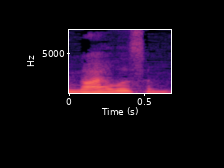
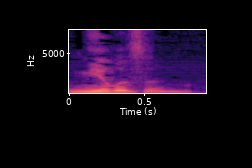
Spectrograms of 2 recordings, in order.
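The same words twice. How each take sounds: First: "nihilism" said as NIGH-uh-liz-um; alternate pronunciation. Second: "nihilism" said as NEE-uh-liz-um; alternate pronunciation. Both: Shown as a demonstration. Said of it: "depending on how you enunciate".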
